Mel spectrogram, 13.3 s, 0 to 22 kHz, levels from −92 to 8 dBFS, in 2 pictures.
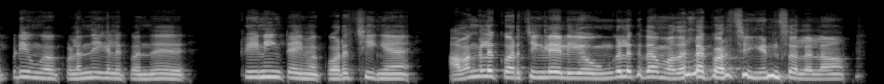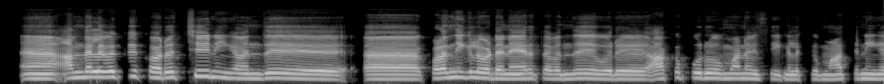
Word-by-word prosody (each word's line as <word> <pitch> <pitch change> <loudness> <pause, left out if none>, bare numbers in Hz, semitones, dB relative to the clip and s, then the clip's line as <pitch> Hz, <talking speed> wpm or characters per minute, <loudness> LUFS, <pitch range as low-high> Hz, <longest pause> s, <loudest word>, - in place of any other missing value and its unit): எப்பிடி 255 +1 -6
உங்க 210 -3 -2
குழந்தைகளுக்கு 200 -1 -3
வந்து 190 +2 -2 0.5
ஸ்கிரீனிங் 250 0 +1
டைம 200 -4 +1
குறைச்சீங்க. 195 +1 -1 0.5
அவுங்களுக்கு 270 +3 +3
குறைச்சீங்களே 235 +1 +4
இல்லையோ! 210 -1 +3
உங்களுக்கு 255 +5 +2
தான் 250 -3 +3
மொதல்ல 210 - +6
குறைச்சீங்கன்னு 295 -5 +4
சொல்லலாம். 185 -2 -1 0.5
அ - - +2 0.3
அந்த 230 +3 0
அளவுக்கு 250 +2 +1
கொறைச்சு 235 +4 -1
நீங்க 220 -3 -4
வந்து 195 +2 -1 0.9
அ - - +2 0.2
குழந்தைகளோட 220 -1 0
நேரத்த 190 +1 -1
வந்து 185 +2 -4 0.2
ஒரு 175 0 -2 0.3
ஆக்கப்பூர்வமான 200 -2 -4
விஷயங்களுக்கு 170 -1 -9
மாத்துனீங்க 185 +1 -4
210 Hz, 130 wpm, -21 LUFS, 190-235 Hz, 0.9 s, மொதல்ல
